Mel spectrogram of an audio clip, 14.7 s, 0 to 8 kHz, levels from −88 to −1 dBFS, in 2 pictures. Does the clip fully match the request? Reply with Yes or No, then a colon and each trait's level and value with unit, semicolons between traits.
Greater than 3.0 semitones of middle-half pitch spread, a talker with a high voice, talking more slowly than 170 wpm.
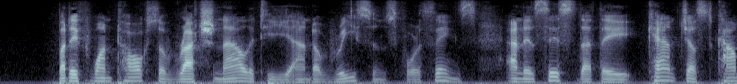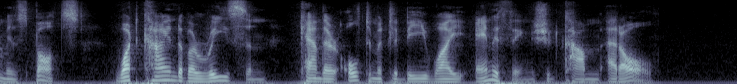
No: average, 4.7 semitones; low, 100 Hz; average, 140 wpm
